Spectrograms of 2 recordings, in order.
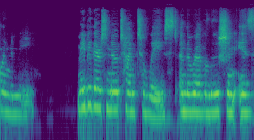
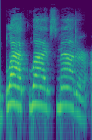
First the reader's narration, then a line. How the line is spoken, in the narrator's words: the young people taking to the streets shouting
